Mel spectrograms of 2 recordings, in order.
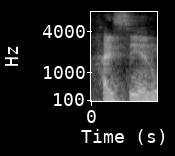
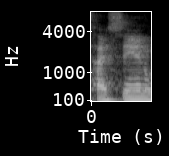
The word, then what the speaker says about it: Hycean: And it's Hycean worlds. It's spelled h y c e a n, which is a portmanteau. I think that's how you pronounce it of hydrogen and ocean.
